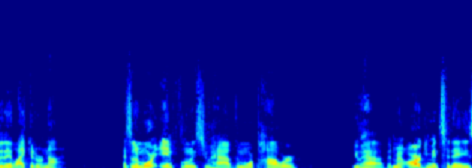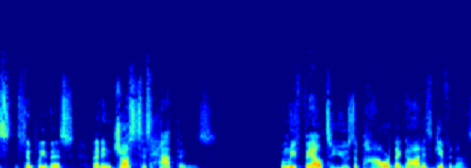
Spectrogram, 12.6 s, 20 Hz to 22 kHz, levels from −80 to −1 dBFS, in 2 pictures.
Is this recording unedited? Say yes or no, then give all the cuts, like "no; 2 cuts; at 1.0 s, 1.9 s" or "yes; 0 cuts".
no; 1 cut; at 1.6 s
